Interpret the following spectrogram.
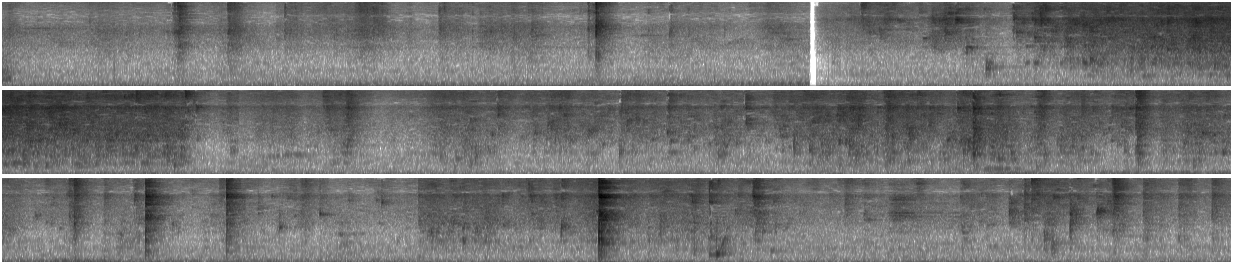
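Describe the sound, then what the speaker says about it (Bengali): Pumpkin leaves are washed in water at a sink, with running and splashing water swelling for a few seconds, then quieter sloshing and handling with occasional sharp knocks, close by and without talking. "পাতাগুলো ধুয়ে নিব"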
